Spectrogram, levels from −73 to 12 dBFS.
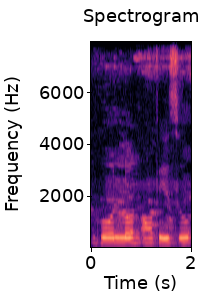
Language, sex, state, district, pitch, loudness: Telugu, female, Andhra Pradesh, Annamaya, 205 Hz, -12 LUFS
